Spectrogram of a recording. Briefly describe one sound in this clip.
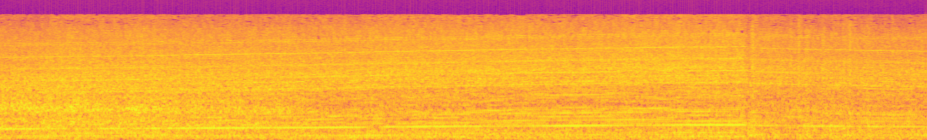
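A race car engine roars steadily at high speed, its pitch slowly rising and then easing off.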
